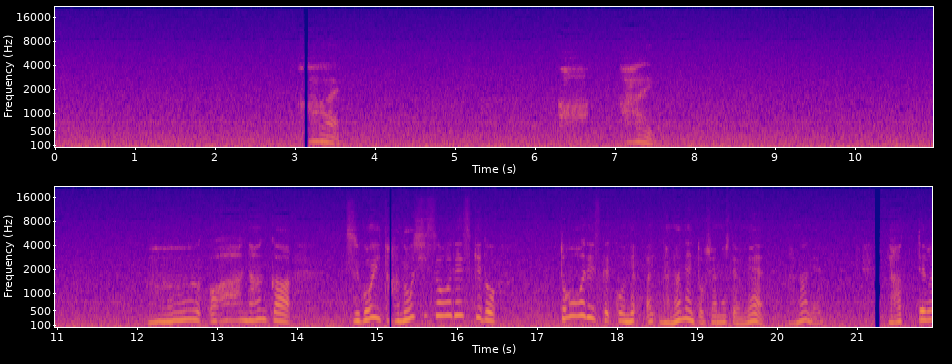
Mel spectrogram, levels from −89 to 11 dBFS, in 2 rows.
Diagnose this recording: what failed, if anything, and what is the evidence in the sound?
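Gaps between stream segments at 3.12 to 3.17 s, 9.16 s, 15.15 to 15.19 s and 21.22 to 21.29 s: hard-edged silences of about 5 to 64 ms, spaced about 6 s apart, each cutting cleanly through the room noise about 12 dB below the speech. This is a playback-stage fault. The time stamps of consecutive 6-second segments leave small holes that the player fills with silence, so nothing is lost.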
